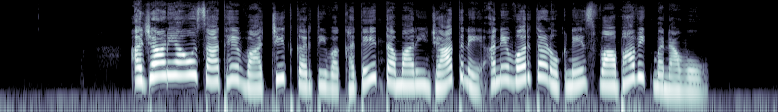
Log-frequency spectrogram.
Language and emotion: Gujarati, neutral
